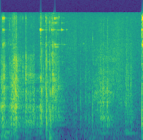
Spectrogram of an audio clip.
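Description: Small metal parts clinking and rattling as they are picked up and handled on a workbench, a quick run of light clicks in the first second, then fainter.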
